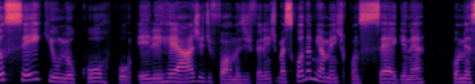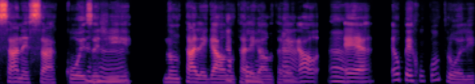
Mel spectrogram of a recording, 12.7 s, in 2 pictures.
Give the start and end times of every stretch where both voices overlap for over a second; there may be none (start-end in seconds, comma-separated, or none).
9.3-11.1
